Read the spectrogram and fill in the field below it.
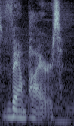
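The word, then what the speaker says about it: vampyres: vampires with a Y pronounced exactly the same as vampires I suppose that was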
